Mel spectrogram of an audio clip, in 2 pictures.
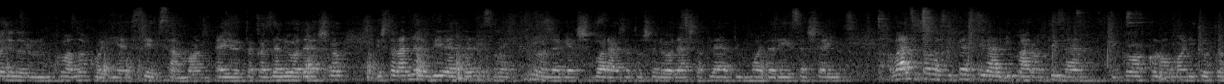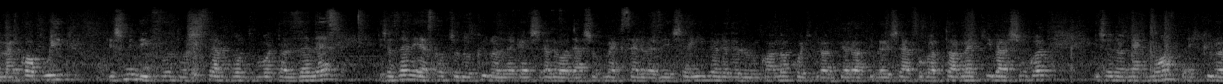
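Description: No faults to report: nothing audible marks a problem anywhere in the recording.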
